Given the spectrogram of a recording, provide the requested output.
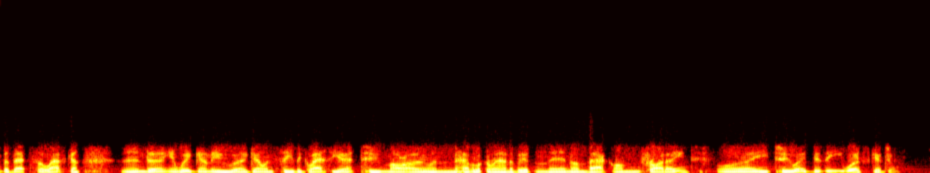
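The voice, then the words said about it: Australian accent. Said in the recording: “as you might be able to discern by his accent, if you've never heard him, is Australian”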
